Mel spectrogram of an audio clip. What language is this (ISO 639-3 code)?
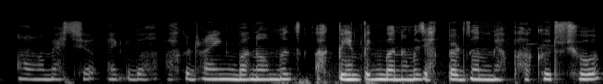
kas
